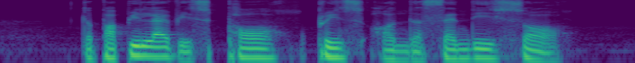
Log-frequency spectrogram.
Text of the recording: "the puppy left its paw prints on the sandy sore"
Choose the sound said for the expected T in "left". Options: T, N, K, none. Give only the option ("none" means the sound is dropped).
none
